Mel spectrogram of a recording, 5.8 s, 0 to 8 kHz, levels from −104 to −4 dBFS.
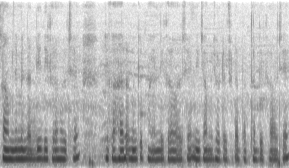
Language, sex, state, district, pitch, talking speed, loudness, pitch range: Maithili, female, Bihar, Vaishali, 165 Hz, 215 wpm, -35 LUFS, 165-170 Hz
